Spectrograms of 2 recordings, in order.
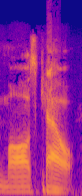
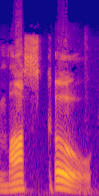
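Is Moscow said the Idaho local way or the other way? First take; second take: other way; Idaho local. First: It is said the other, non-local way. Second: It is said the local Idaho way. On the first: It names the city in Russia. "as opposed to" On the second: It names the town in Idaho. "as they say it here"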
